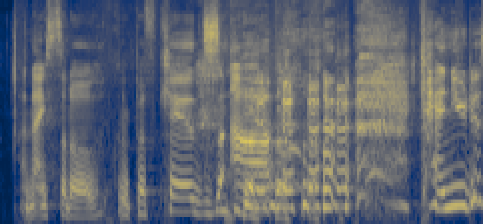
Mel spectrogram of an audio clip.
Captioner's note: hosts laugh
